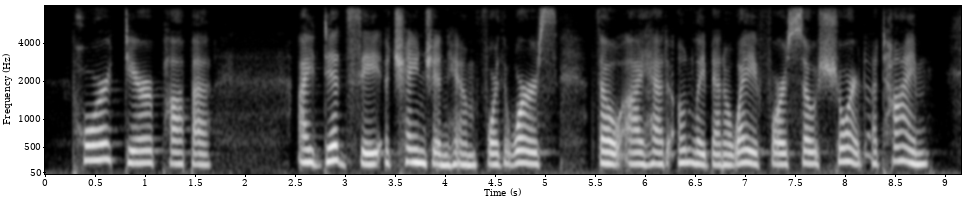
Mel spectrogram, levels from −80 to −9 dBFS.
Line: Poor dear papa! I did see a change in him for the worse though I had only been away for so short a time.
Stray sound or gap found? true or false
false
